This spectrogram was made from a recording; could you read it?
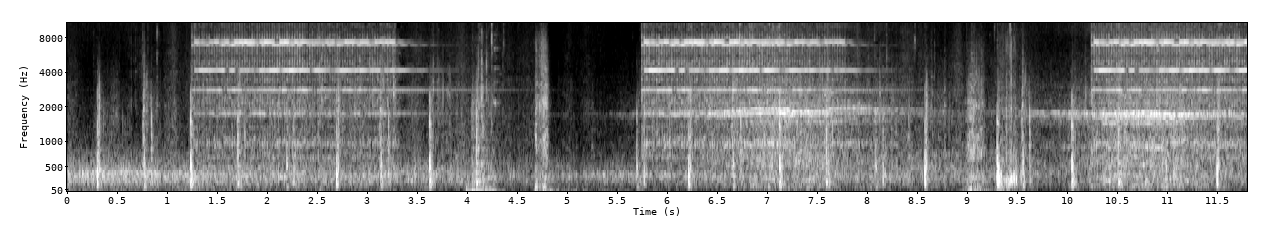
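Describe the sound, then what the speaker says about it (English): A telephone rings inside a horror exploration game, its bright electronic bell sounding in several long bursts separated by short pauses, with faint footsteps between rings. "Oh, I hear a phone."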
